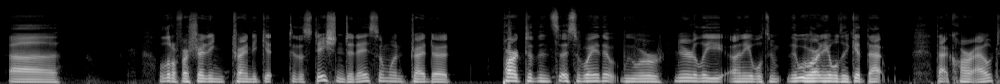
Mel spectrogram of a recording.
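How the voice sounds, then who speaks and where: A man co-hosting a casual radio talk show from a studio, rambling with halting restarts. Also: mid-range voice, a little mellow, clean tone, no echo. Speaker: co-host.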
